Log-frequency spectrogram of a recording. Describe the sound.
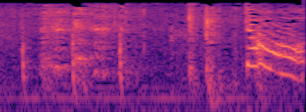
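A door slammed shut in an old radio comedy scene: several sharp knocks and bangs, followed by a voice.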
